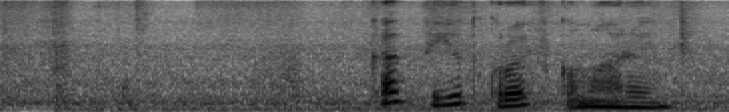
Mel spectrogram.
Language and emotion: Russian, neutral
